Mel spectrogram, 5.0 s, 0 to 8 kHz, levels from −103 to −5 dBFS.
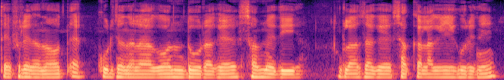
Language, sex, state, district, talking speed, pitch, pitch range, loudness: Chakma, male, Tripura, Dhalai, 155 wpm, 125 Hz, 125-130 Hz, -18 LUFS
